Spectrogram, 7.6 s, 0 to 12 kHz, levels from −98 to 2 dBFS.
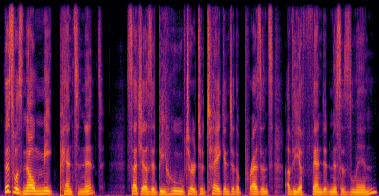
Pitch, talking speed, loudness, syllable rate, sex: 155 Hz, 160 wpm, -19 LUFS, 4.5 syllables/s, female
